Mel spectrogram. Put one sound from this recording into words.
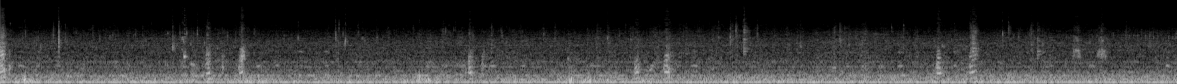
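A duck dabbles its bill in a bowl of water.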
